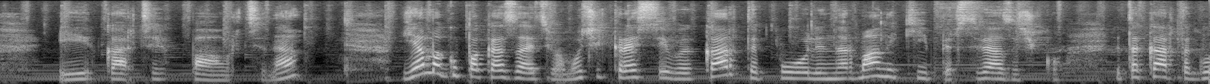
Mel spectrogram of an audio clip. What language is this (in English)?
Russian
